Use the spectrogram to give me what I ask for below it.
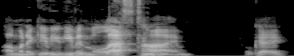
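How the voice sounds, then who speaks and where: Upbeat bright-voiced male math coach. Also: medium pitch, normal speed. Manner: upbeat, chatty, many fillers. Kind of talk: kids' math lesson.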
